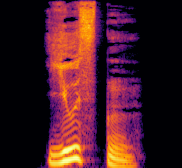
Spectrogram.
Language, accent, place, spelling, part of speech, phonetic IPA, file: German, Germany, Berlin, Houston, proper noun, [ˈjuːstn̩], De-Houston.ogg
- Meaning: Houston (a large city, the county seat of Harris County, Texas, United States, named after Sam Houston)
